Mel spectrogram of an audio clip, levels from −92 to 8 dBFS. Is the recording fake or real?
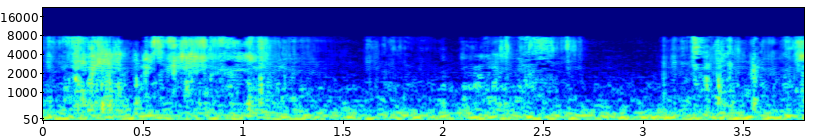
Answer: fake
